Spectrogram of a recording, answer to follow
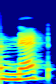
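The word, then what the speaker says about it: gnat: उसने कह दिया था यह जो है जी यहां पर साइलेंट रहेगा नेट अ स्मॉल फ्लाई एक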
